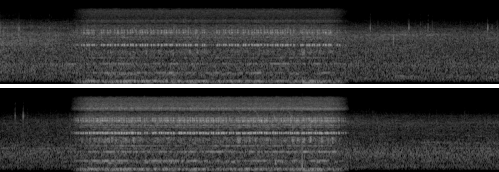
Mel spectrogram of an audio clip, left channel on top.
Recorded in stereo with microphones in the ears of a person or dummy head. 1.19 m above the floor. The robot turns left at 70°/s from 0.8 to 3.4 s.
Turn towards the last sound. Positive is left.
No sound to turn to.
